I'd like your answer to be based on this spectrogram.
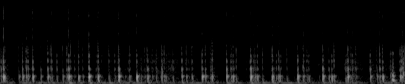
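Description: Fingertips tap and scratch the front card cover of a red-cover paperback book, producing a quick, uneven run of soft, dull taps with a low-mid body around 350 Hz and faint scratchy texture between them. Each tap is short and dry, dying away almost instantly.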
